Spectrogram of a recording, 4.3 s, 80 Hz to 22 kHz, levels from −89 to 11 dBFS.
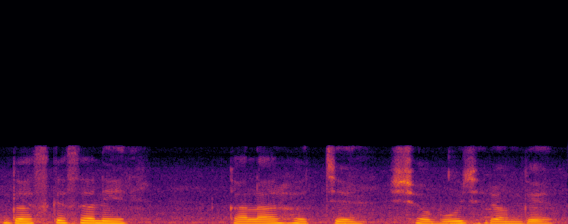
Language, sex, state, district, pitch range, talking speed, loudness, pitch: Bengali, female, Assam, Hailakandi, 190-210 Hz, 70 wpm, -16 LUFS, 200 Hz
